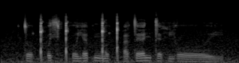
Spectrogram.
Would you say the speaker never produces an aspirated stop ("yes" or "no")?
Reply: no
